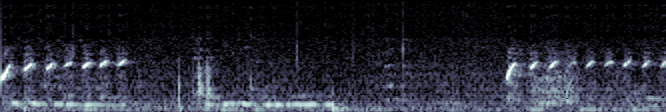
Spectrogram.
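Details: Orange-spotted bulbul giving two phrases of short bright whistled notes, each a quick upward slur repeated about four times a second, separated by a gap filled with low hum and soft murmuring.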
